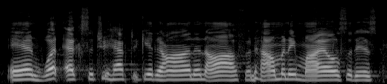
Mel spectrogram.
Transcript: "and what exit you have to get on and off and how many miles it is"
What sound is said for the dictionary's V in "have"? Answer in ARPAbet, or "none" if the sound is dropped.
F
